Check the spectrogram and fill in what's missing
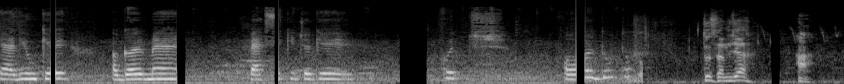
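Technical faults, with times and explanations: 0.50–0.56, 1.77–1.86, 2.74–2.79, 3.99–4.27, 5.76–5.85 and 7.71–7.80 s: block of digital silence. The sound drops abruptly to silence and returns with no fade. Gaps run 45 to 279 ms. Three last 93 ms, which fits an unfilled 4096-sample output buffer.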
